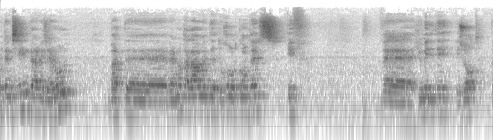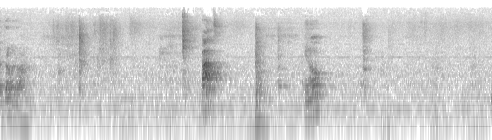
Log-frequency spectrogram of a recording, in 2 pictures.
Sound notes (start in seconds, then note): none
